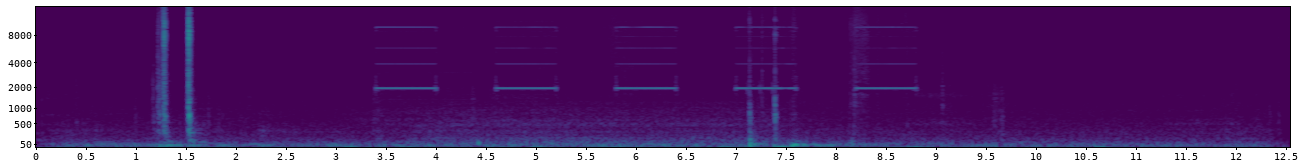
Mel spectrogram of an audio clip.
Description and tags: Toyota Prius C car starts with some fan noise.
